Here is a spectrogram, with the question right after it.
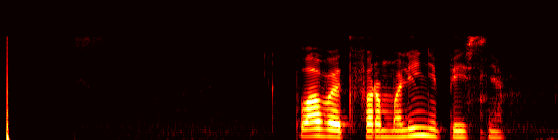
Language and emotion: Russian, neutral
